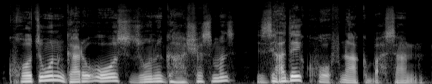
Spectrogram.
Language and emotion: Kashmiri, fearful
